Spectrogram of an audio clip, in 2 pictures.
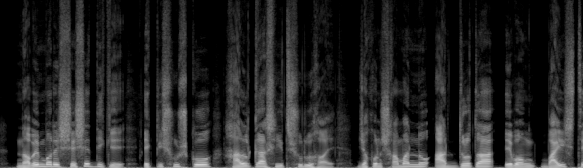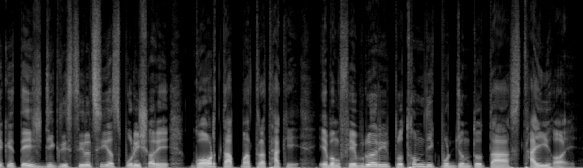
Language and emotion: Bengali, neutral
